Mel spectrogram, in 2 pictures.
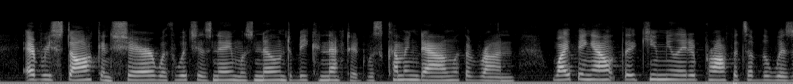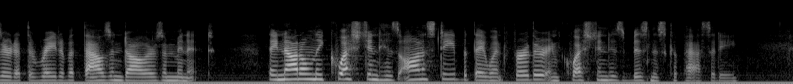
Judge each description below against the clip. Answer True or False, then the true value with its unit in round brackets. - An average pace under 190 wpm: False (195 wpm)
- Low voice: False (195 Hz)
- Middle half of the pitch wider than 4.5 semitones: False (2.9 semitones)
